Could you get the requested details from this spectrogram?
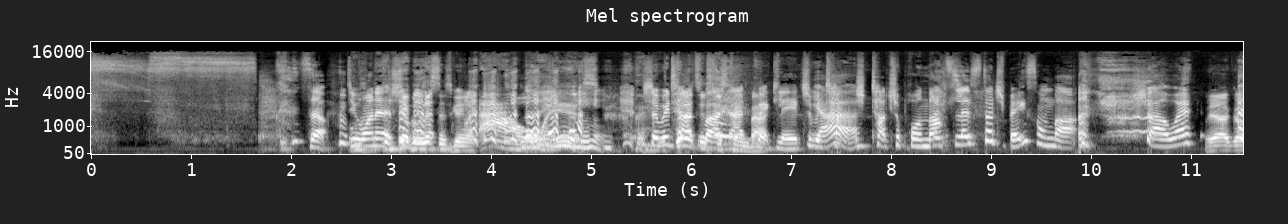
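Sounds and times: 
voice imitating a hissing snake: 0:00.0 - 0:01.7
laughter: 0:01.9 - 0:06.7, 0:09.9 - 0:10.8
speech: 0:01.9 - 0:11.5.

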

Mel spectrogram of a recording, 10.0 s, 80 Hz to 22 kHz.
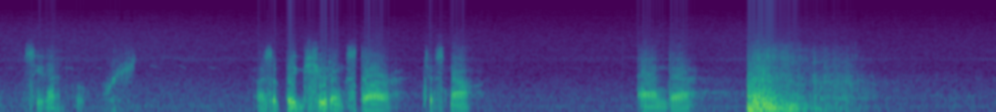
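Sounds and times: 
speech: 0:00.4 - 0:01.4, 0:02.6 - 0:04.8, 0:06.4 - 0:07.0
mortar firing: 0:07.4 - 0:08.8.

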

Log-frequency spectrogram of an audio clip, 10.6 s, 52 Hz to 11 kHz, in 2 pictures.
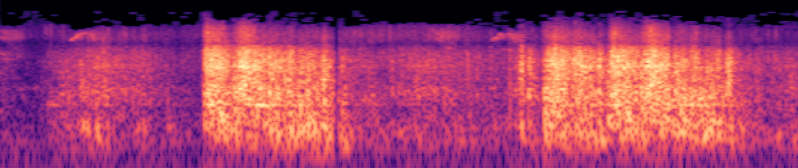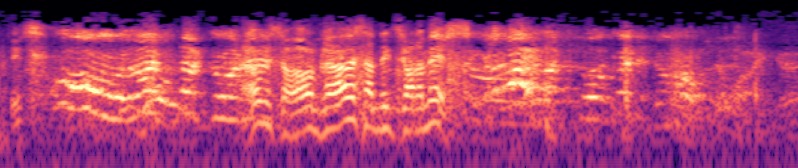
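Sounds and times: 
ship's cannon fired with a linstock: 0:00.3 - 0:05.6
speech: 0:05.4 - 0:09.6.

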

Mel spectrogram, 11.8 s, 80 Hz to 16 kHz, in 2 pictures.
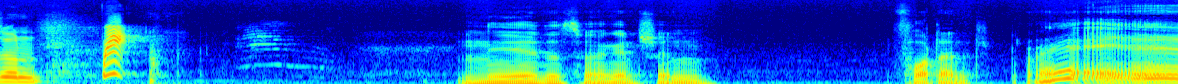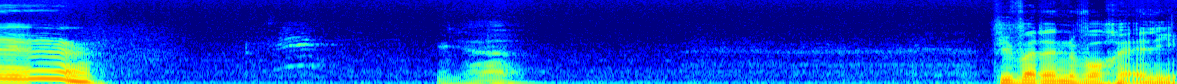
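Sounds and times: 
speech: 0:00.0 - 0:00.8, 0:02.3 - 0:03.6, 0:04.5 - 0:06.5, 0:08.3 - 0:08.6, 0:10.9 - 0:11.7
cat meowing: 0:00.6 - 0:01.7.

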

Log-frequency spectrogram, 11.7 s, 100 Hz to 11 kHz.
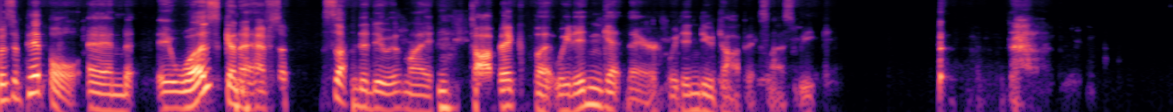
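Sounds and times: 
speech: 0:00.0 - 0:08.3, 0:10.1 - 0:10.4
hiccups: 0:09.4 - 0:10.4.

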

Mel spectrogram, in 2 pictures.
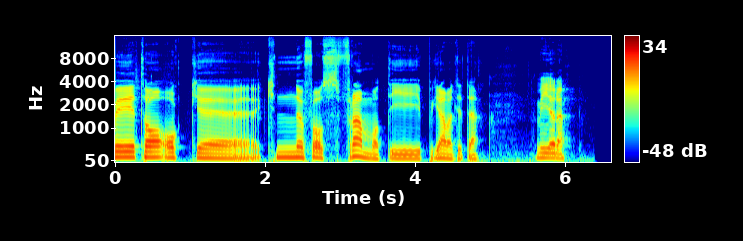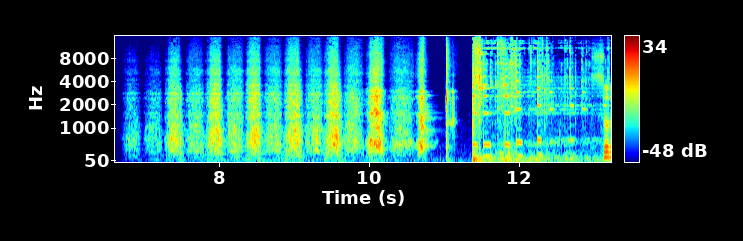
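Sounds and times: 
speech: 0:00.0 - 0:04.9, 0:05.6 - 0:06.1
hand saw cutting wood: 0:06.7 - 0:10.9.

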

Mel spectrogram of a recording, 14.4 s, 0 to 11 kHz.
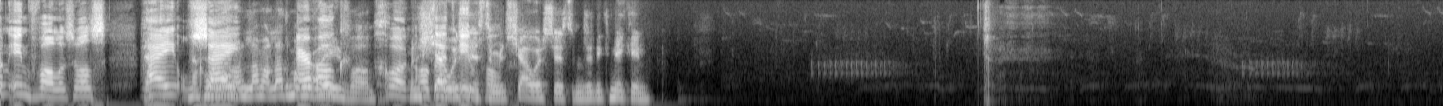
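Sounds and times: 
speech: 0:00.0 - 0:06.6
woodpecker calling: 0:06.9 - 0:09.8, 0:10.6 - 0:14.4.

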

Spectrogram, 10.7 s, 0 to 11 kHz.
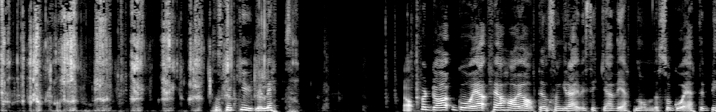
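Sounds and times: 
chewing crunchy potato chips into microphone: 0:00.0 - 0:05.0
speech: 0:03.2 - 0:04.3, 0:06.1 - 0:10.7.

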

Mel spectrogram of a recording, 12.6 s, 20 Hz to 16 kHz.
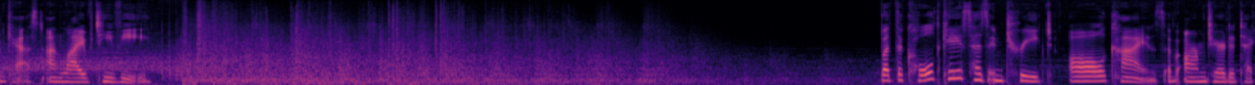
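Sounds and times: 
speech: 0:00.0 - 0:02.1, 0:08.8 - 0:12.5
fireworks crackling: 0:00.0 - 0:08.4
building demolition explosions: 0:00.0 - 0:09.5.

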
